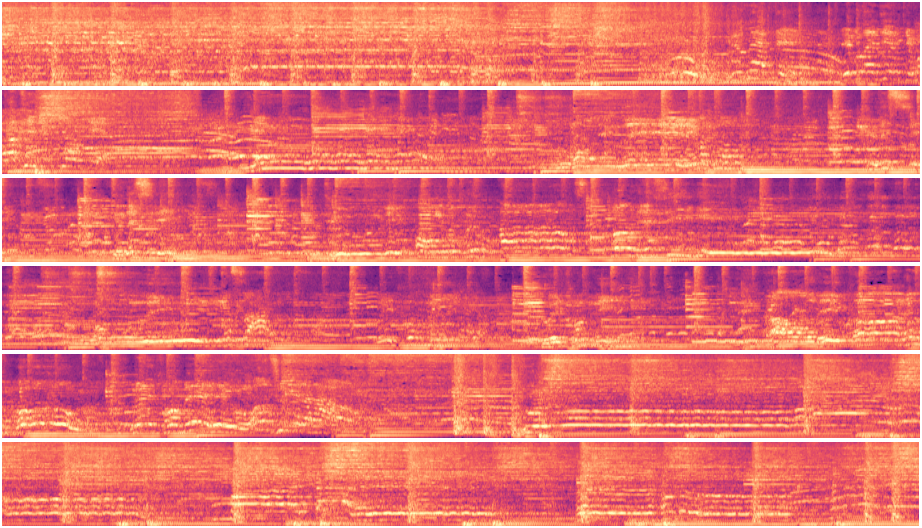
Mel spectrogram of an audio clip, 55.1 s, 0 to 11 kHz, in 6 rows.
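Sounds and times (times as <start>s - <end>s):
drum beat: 0.0s - 8.7s
bass guitar: 0.0s - 55.0s
drum kit: 0.0s - 55.0s
electric guitars: 0.0s - 55.0s
man singing: 0.0s - 55.0s.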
